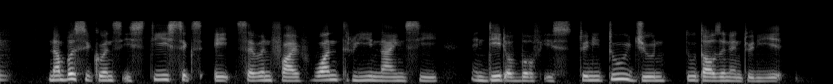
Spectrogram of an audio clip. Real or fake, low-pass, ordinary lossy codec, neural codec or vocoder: fake; none; none; codec, 16 kHz, about 1 kbps, DyCAST, with the encoder's durations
